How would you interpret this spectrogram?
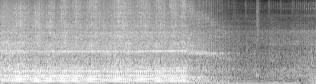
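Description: Engine runs with an even, regular beat for a few seconds, then shuts off cleanly with no stumble; sounds healthy.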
